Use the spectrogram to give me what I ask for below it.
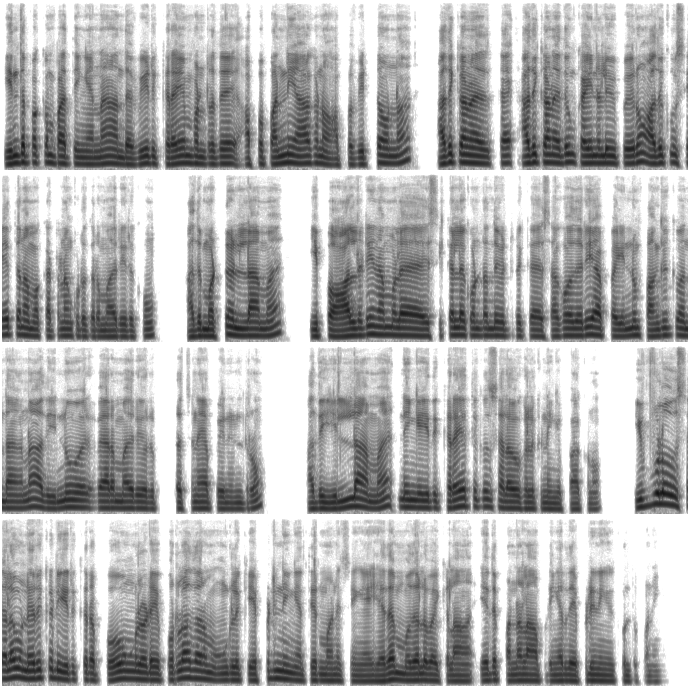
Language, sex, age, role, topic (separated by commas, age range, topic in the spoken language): Tamil, male, 35-39, host, நெருக்கடியான நிதி முடிவுகளை ஒரு ஜோடி எப்படி எடுக்க வேண்டும்?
